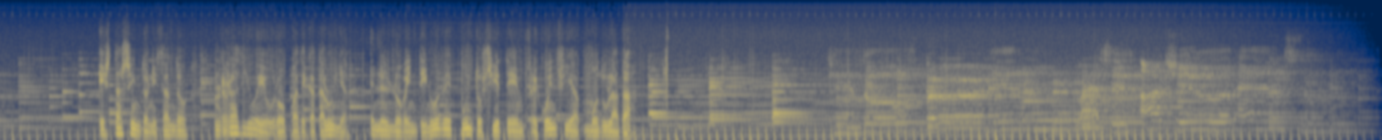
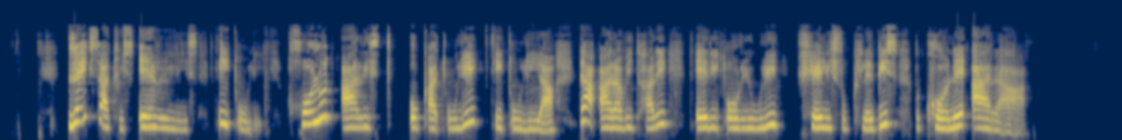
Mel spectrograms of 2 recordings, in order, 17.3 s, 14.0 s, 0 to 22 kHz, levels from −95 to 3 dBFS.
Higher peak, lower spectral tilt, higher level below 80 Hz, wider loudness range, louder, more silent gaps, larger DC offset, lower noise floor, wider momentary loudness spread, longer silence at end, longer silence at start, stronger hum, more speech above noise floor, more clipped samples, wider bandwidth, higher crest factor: about the same, -2 dBFS vs 0 dBFS; first, -5 dB/octave vs -1 dB/octave; first, -44 dBFS vs -72 dBFS; first, 5 LU vs 2 LU; second, -26 LUFS vs -15 LUFS; second, none vs 0.74-0.85 s, 3.52-3.59 s, 4.96-5.12 s, 8.58-8.62 s, 9.86-9.96 s; neither; second, -52 dBFS vs under -90 dBFS; about the same, 11 LU vs 12 LU; second, 0.25 s vs 1.25 s; second, 0 s vs 0.55 s; neither; second, 27 dB vs over 74 dB; neither; first, over 20 kHz vs 11.5 kHz; first, 24 dB vs 16 dB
